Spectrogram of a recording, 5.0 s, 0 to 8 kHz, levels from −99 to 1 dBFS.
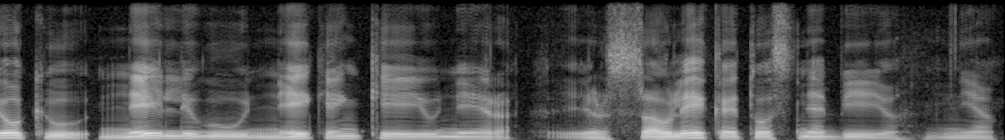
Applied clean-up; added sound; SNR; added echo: none; none; none; none.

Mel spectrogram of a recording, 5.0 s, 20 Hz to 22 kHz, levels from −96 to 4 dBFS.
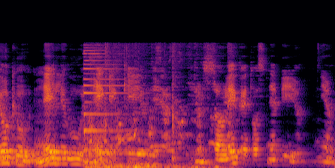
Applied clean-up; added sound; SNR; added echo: classical method WPE with log-MMSE.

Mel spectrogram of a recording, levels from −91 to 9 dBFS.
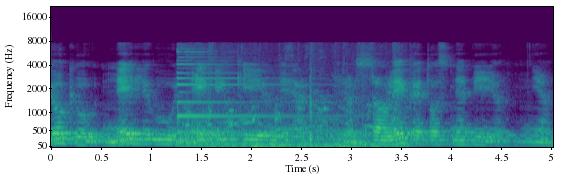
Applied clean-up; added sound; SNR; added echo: none; Keyboard (musical); 2 dB; reverberation time 0.6 s.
